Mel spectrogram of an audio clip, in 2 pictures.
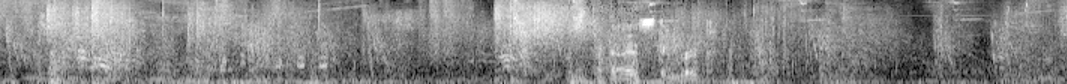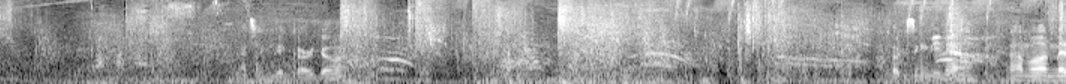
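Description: Blaster shots and weapon clashes ring out in a fast fight.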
